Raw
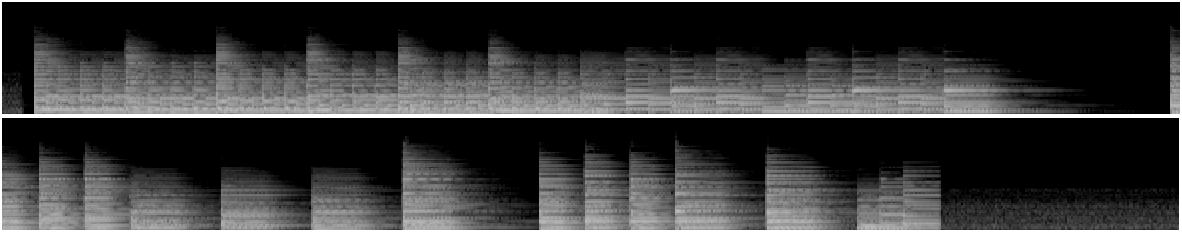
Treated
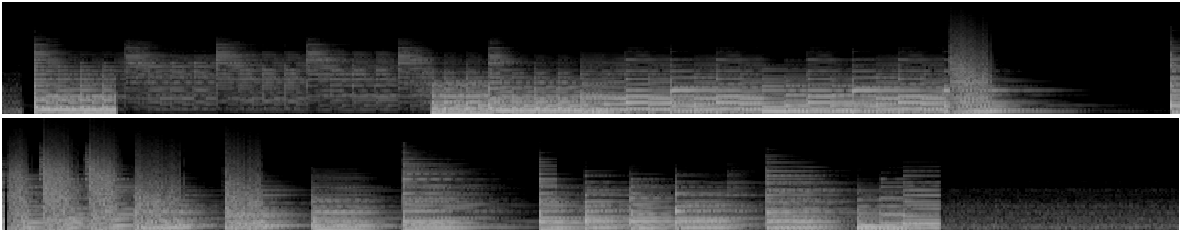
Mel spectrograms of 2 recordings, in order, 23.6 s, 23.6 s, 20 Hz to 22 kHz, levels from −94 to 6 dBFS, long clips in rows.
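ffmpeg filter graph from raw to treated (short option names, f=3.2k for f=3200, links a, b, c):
-filter_complex "[0:a]asettb=1/sr,asplit=3[a][b][c];[a]atrim=end=1.144[d];[b]atrim=start=1.14:end=4.3,asetpts=PTS-STARTPTS,afade=t=in:d=0.004:c=qsin,afade=t=out:st=3.156:d=0.004:c=qsin,asuperpass=centerf=3300:order=4:qfactor=0.86,acompressor=threshold=-48dB:ratio=5:attack=3.2:release=140:knee=1:detection=peak[e];[c]atrim=start=4.296[f];[d][e]acrossfade=d=0.004:c1=hsin:c2=qsin[g];[g][f]acrossfade=d=0.004:c1=qsin:c2=hsin,asettb=1/sr,asplit=3[h][i][j];[h]atrim=end=9.474[k];[i]atrim=start=9.47:end=10.02,asetpts=PTS-STARTPTS,afade=t=in:d=0.004:c=qsin,afade=t=out:st=0.546:d=0.004:c=qsin,adynamicsmooth=sensitivity=3:basefreq=2.1k,aeval=exprs='0.0355*(abs(mod(val(0)/0.0355+3,4)-2)-1)':c=same[l];[j]atrim=start=10.016[m];[k][l]acrossfade=d=0.004:c1=hsin:c2=qsin[n];[n][m]acrossfade=d=0.004:c1=qsin:c2=hsin,asettb=1/sr,asplit=3[o][p][q];[o]atrim=end=11.794[r];[p]atrim=start=11.79:end=14.37,asetpts=PTS-STARTPTS,afade=t=in:d=0.004:c=qsin,afade=t=out:st=2.576:d=0.004:c=qsin,acrossover=split=3600[s][t];[s]adelay=40[u];[u][t]amix=inputs=2:normalize=0,atrim=end_sample=113778,aeval=exprs='0.0422*(abs(mod(val(0)/0.0422+3,4)-2)-1)':c=same,acrossover=split=3700[v][w];[w]acompressor=threshold=-49dB:ratio=4:attack=1:release=60[x];[v][x]amix=inputs=2:normalize=0[y];[q]atrim=start=14.366[z];[r][y]acrossfade=d=0.004:c1=hsin:c2=qsin[aa];[aa][z]acrossfade=d=0.004:c1=qsin:c2=hsin,asettb=1/sr,asplit=3[ab][ac][ad];[ab]atrim=end=17.324[ae];[ac]atrim=start=17.32:end=19.02,asetpts=PTS-STARTPTS,afade=t=in:d=0.004:c=qsin,afade=t=out:st=1.696:d=0.004:c=qsin,lowpass=1.2k,aemphasis=mode=reproduction:type=75fm[af];[ad]atrim=start=19.016[ag];[ae][af]acrossfade=d=0.004:c1=hsin:c2=qsin[ah];[ah][ag]acrossfade=d=0.004:c1=qsin:c2=hsin,acompressor=threshold=-32dB:ratio=6,lowshelf=f=350:g=7"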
